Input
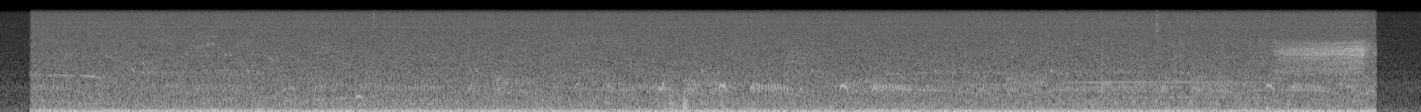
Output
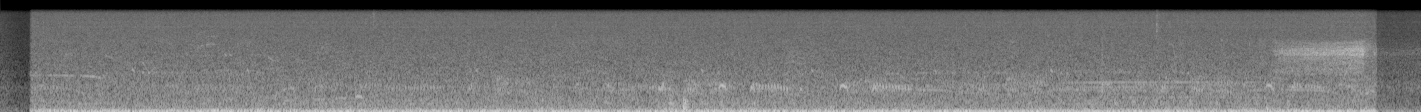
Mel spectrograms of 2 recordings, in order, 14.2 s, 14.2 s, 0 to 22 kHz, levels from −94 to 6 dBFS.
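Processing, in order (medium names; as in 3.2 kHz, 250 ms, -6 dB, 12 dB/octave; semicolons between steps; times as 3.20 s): reverse; upward compressor, threshold -29 dBFS; reverse; echo from a far wall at 120 m, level -17 dB; trim +3 dB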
